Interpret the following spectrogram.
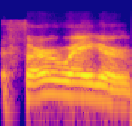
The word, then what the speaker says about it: Therwanger: an accurate way of thinking we got Eric Thor rager right did I say It Right Thurr we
